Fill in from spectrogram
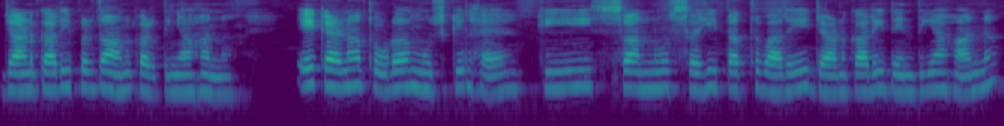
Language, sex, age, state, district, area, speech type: Punjabi, female, 45-60, Punjab, Mohali, urban, spontaneous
